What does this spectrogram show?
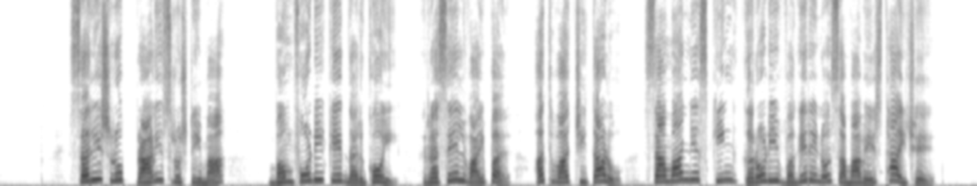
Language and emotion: Gujarati, neutral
